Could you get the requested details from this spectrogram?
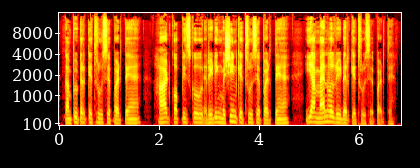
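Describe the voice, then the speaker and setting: A man, a blind tax consultant, answering radio interview questions in a measured, explanatory way with many examples. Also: on the high side, dry recording, studio quality.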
